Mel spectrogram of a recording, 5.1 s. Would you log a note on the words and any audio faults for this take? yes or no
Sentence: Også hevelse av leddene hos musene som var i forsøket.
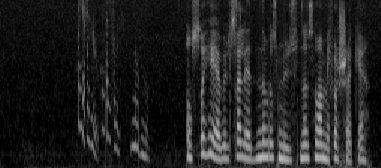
yes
